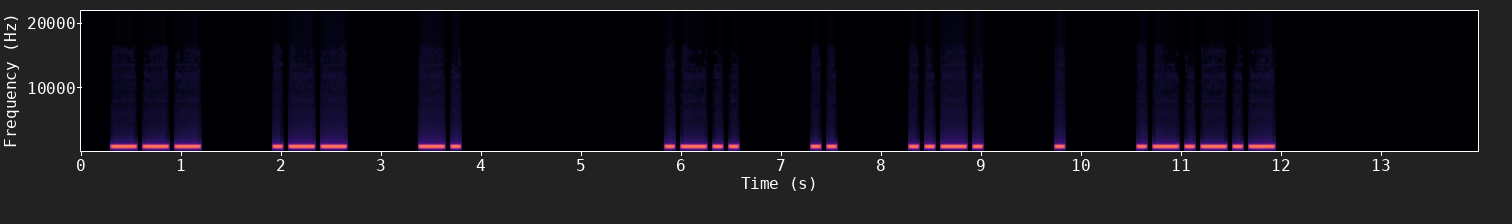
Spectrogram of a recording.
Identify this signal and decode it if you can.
Morse code, heard as a keyed tone, about 15 wpm, spaced as for 8 wpm, 1000 Hz. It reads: OWN LIFE.
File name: 8wpm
